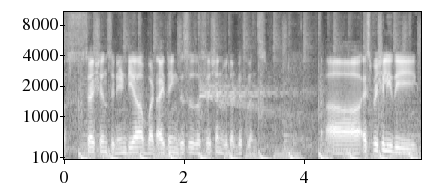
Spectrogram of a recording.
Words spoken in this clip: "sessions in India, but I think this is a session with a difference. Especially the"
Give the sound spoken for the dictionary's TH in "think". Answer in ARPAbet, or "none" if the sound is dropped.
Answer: T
